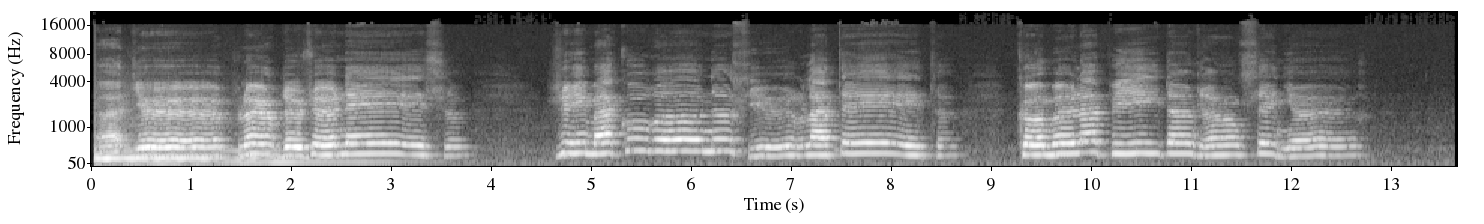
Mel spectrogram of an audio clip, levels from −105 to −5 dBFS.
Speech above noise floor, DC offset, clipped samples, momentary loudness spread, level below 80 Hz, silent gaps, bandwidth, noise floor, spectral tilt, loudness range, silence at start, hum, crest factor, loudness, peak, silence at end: 36 dB; under 0.1%; under 0.1%; 13 LU; -38 dBFS; none; 14 kHz; -52 dBFS; -7 dB/octave; 6 LU; 0 s; none; 16 dB; -16 LUFS; 0 dBFS; 0.95 s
